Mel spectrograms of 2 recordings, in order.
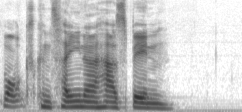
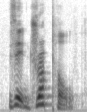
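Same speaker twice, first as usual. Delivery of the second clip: ordinary talk, nothing marked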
